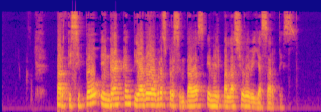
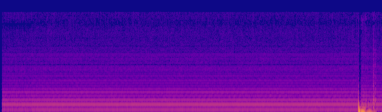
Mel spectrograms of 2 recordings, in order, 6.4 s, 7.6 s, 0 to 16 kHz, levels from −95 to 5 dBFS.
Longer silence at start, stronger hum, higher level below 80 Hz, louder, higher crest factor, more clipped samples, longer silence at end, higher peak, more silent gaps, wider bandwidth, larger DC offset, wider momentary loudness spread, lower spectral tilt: first, 0.75 s vs 0.05 s; second, none vs 60 Hz at -55 dBFS; first, -46 dBFS vs -54 dBFS; first, -11 LUFS vs -53 LUFS; second, 12 dB vs 24 dB; neither; first, 0.55 s vs 0 s; first, 0 dBFS vs -22 dBFS; neither; about the same, 11.5 kHz vs 11.5 kHz; neither; about the same, 8 LU vs 6 LU; second, -4.5 dB/octave vs -6 dB/octave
